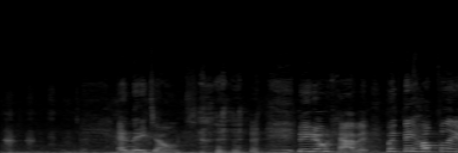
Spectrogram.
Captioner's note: laughter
